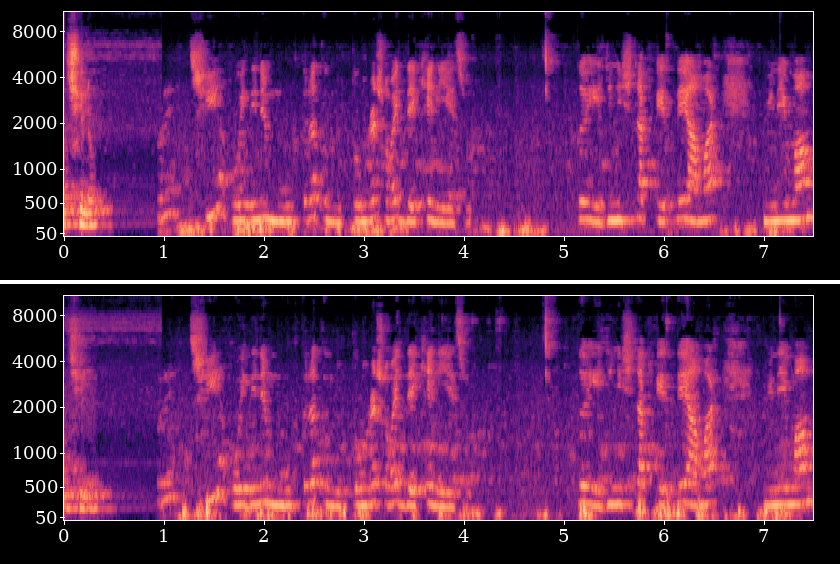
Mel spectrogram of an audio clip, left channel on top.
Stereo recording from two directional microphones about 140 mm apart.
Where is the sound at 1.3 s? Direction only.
10° right (ahead or behind).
